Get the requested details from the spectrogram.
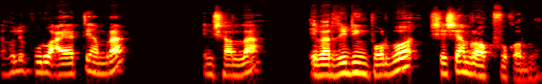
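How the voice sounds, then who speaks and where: A man teaching Quran reading in Bengali, spelling out letters and vowel marks slowly and repeating syllables for students. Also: on the high side, fairly even intonation, darkish tone. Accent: Bangladeshi Bengali. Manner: slow, drawn-out spelling of letters and vowel marks, then recited Arabic words.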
